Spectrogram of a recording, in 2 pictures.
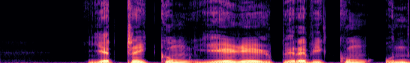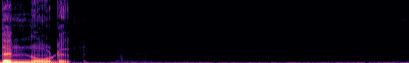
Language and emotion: Tamil, neutral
